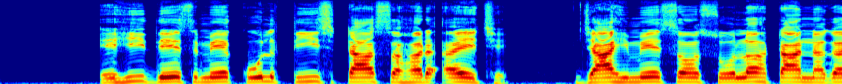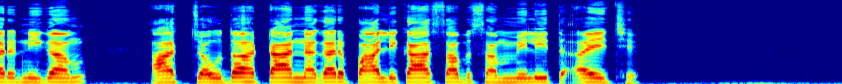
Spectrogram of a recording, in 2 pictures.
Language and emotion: Maithili, neutral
